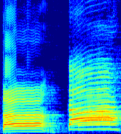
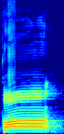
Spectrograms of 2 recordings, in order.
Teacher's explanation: ایک حرف ہے تا اور دوسرا حرف ہے طا۔ جب ہم تا کی ادائیگی کریں گے تو اسے باریک پڑھیں گے، اور جب ہم طا کی ادائیگی کریں گے تو یہ حروف مستعلیہ میں سے ہے، اس لیے اسے ہم موٹا کر کے پڑھیں گے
